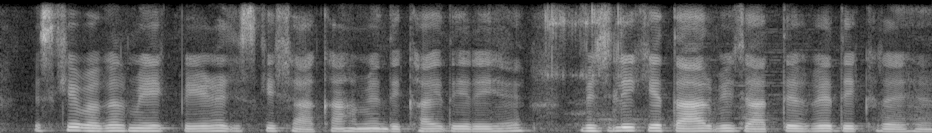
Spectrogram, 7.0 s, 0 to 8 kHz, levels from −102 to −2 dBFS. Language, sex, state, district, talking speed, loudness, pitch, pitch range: Hindi, female, Chhattisgarh, Bastar, 190 wpm, -29 LUFS, 150 Hz, 145-160 Hz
